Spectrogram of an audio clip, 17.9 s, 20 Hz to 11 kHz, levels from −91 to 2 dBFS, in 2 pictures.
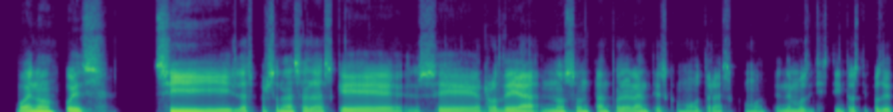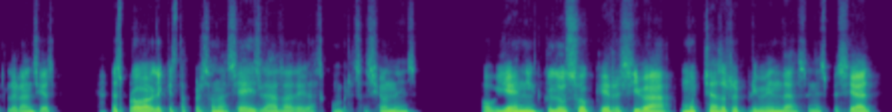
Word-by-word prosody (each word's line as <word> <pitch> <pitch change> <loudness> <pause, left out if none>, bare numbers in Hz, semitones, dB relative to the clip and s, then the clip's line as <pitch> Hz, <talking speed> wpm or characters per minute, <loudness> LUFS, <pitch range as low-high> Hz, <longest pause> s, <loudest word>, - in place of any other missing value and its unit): Bueno, 155 -5 +3
pues, 135 -2 +1 0.5
si 135 -4 +4
las 130 0 -3
personas 160 +5 -2
a - - 0
las 130 0 -3
que 130 0 0
se 130 -2 -1
rodea 130 0 +1
no 135 +1 -2
son 160 +4 -3
tan 145 -1 -4
tolerantes 130 0 -4
como 135 0 -10
otras, 140 +2 -8
como 130 0 -11
tenemos 130 -1 -6
distintos 130 +1 -9
tipos 135 0 -8
de 130 - -2
tolerancias, 135 +4 -4 0.5
es 205 - -2
probable 145 -2 +4
que 145 - -6
esta 145 0 -9
persona 135 -1 -2
sea 145 +3 0
aislada 135 +1 0
de 125 0 -3
las 120 0 -9
conversaciones. 135 +1 -5 0.6
O 135 -1 -2
bien, 145 +2 +6
incluso 150 +2 +2
que 145 -2 +2
reciba 140 +2 +3
muchas 170 0 +2
reprimendas, 135 -1 0
en 130 - -4
especial 140 +2 +2
135 Hz, 140 wpm, -22 LUFS, 130-145 Hz, 0.6 s, bien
